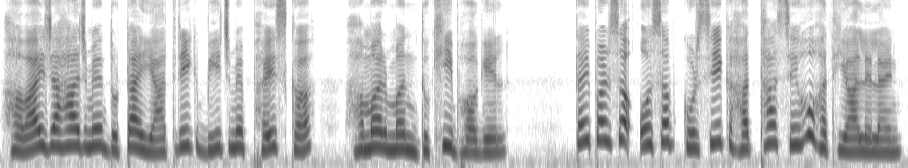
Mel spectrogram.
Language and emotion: Maithili, sad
